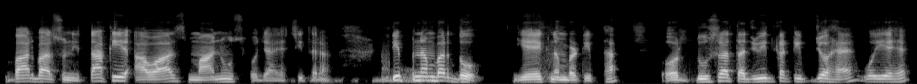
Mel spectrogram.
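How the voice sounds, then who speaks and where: A man teaching Quran recitation in a slow, patient way, repeating sounds syllable by syllable for students to echo. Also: mid-range voice, a bit bright, studio quality. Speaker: tajweed teacher.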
